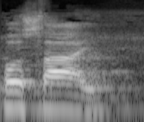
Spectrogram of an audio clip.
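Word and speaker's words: fossae: দেখেন এর উচ্চারণ কিন্তু ফসি না অনেকে মনে করে এর উচ্চারণ ফস হবে এর উচ্চারণ হবে ফোসাই এইযে যেমন এলাম নাই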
